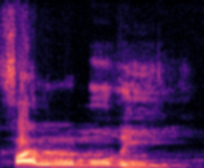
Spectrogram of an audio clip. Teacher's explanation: Yang benar falmughi, ri-nya yang panjang. Kenapa? Karena ri-nya itu ada ya sukun setelahnya, diikuti ya sukun, dia mat tabi'iyah.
